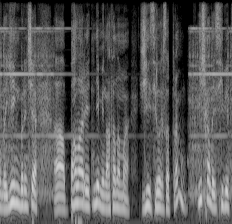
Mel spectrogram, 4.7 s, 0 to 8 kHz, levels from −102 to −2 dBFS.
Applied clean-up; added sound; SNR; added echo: none; Telephone; 14 dB; none.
